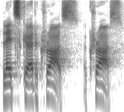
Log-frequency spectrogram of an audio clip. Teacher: vous aurez même tendance à ne presque pas entendre la première voyelle parce que l'accentuation, elle se fait ici en fait.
